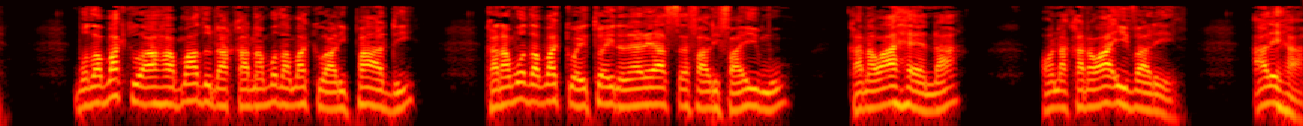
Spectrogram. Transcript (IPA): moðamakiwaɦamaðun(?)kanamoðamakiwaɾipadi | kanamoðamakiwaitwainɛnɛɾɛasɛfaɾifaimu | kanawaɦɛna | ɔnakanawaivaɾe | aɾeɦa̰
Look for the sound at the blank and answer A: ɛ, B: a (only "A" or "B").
B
